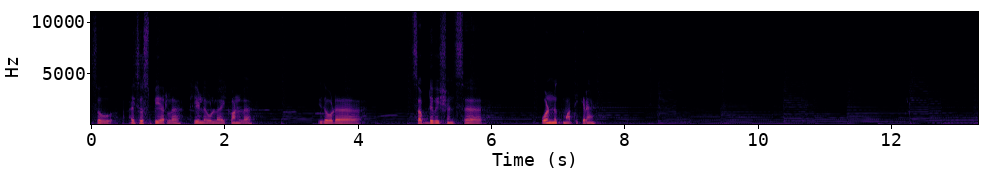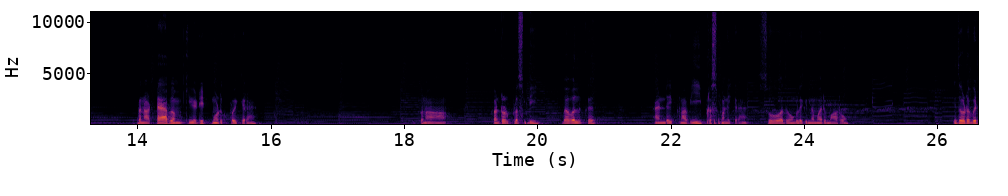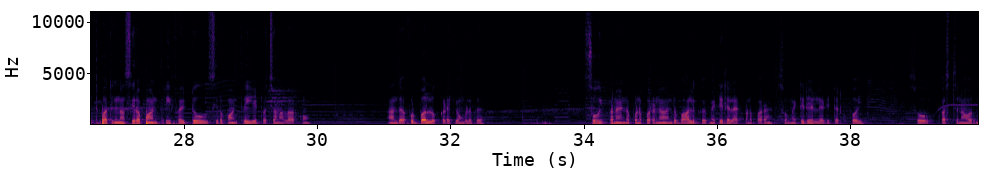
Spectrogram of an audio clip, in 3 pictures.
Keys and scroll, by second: 14.9 Tab, 19.0 ctrl+b, 22.3 v.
